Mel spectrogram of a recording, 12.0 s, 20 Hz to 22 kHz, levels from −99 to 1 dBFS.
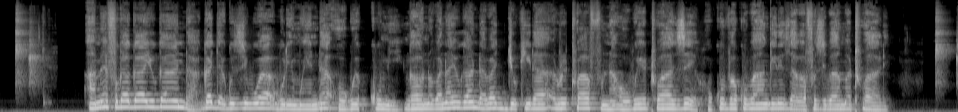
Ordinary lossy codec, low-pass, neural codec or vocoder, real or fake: none; none; none; real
